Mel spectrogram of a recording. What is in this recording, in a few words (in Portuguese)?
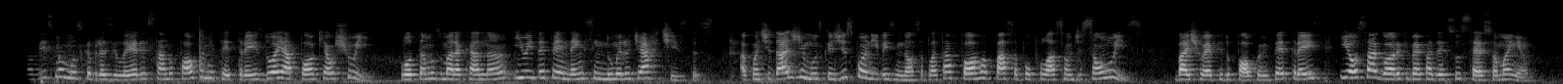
locução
